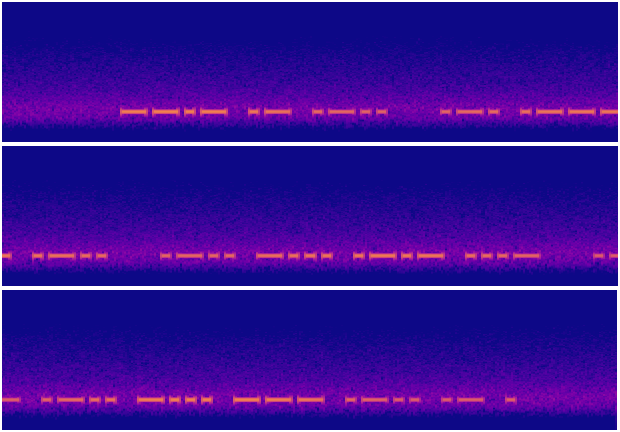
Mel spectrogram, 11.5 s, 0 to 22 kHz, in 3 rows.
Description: Morse code (Arabic alphabet), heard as a keyed tone, machine-sent, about 24 wpm, 800 Hz, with fading. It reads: قال رجل لبعض البخلاء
